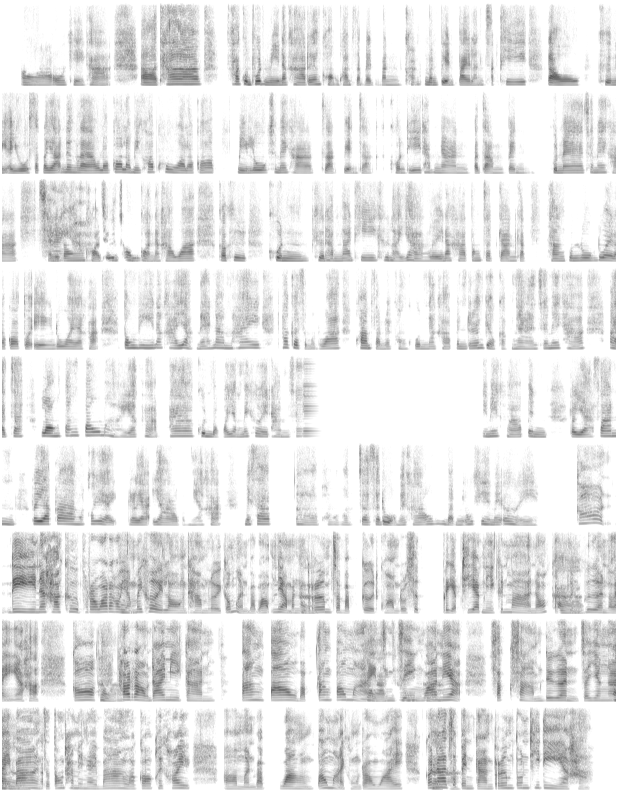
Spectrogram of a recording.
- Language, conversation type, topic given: Thai, advice, ควรเริ่มยังไงเมื่อฉันมักเปรียบเทียบความสำเร็จของตัวเองกับคนอื่นแล้วรู้สึกท้อ?
- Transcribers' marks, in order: other background noise; tapping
